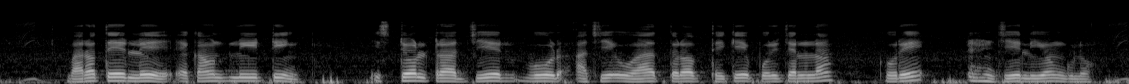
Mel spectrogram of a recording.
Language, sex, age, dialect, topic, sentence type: Bengali, male, 18-24, Jharkhandi, banking, statement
